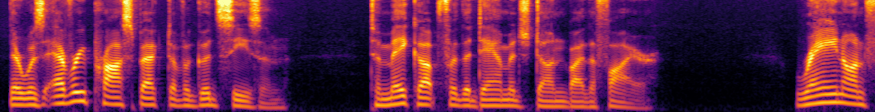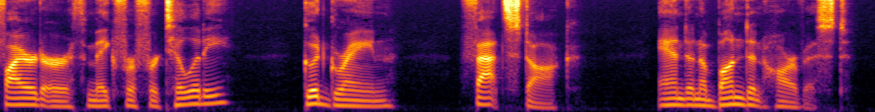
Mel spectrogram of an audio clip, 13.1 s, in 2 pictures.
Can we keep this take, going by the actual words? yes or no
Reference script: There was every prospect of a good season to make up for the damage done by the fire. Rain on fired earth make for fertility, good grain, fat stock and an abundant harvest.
yes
